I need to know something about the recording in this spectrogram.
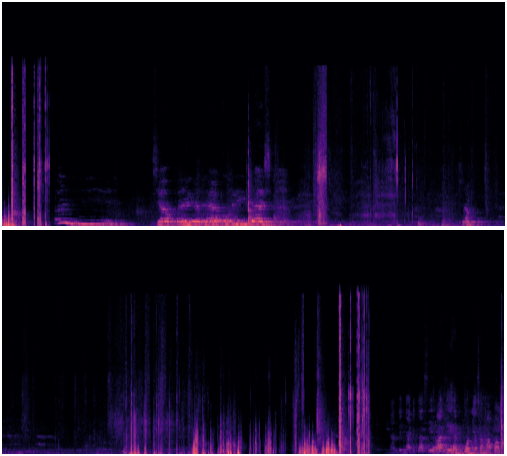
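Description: A young child talks close to the microphone.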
